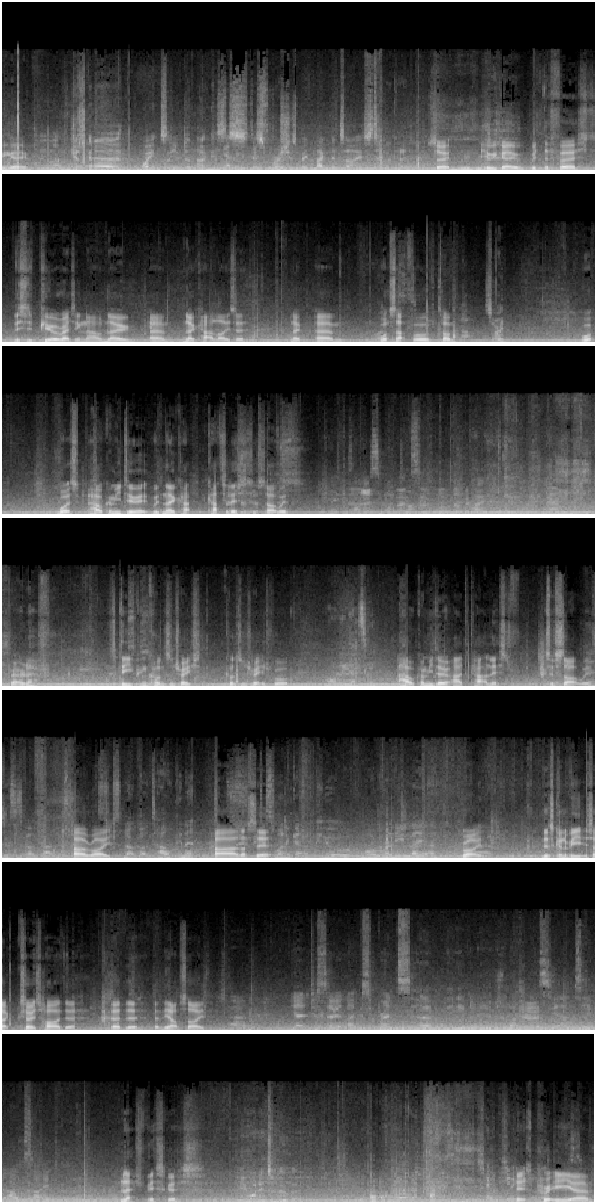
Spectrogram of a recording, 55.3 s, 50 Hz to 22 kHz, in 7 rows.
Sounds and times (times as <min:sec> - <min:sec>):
Speech: 0:34.5 - 0:35.3.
